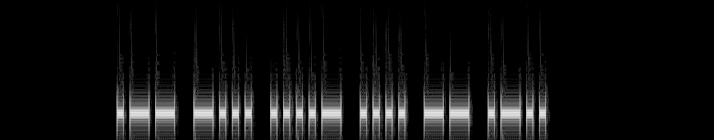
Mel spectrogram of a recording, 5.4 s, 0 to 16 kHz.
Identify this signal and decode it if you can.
Morse code, heard as a keyed tone, about 25 wpm, 700 Hz. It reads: WB4HML
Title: USA Call Signs - 6 Characters - Repeated 2x - 25wpm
